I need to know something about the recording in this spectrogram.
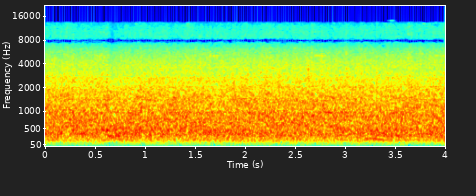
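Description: Automatic silk reeling machine running: a loud, steady, dense mechanical noise that holds level without a break.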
